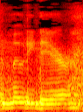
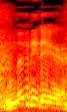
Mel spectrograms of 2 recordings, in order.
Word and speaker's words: Moutardier: Locals call it Moody Deer. It's spelled, the French words are devilish. It's spelled M-O-U-T-A-R-D-I-E-R, Moody Deer. In Hart County, there's a place on the Green River spelled R-I-O, as in the Rio Grande.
